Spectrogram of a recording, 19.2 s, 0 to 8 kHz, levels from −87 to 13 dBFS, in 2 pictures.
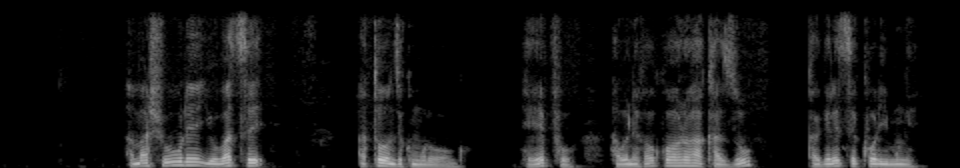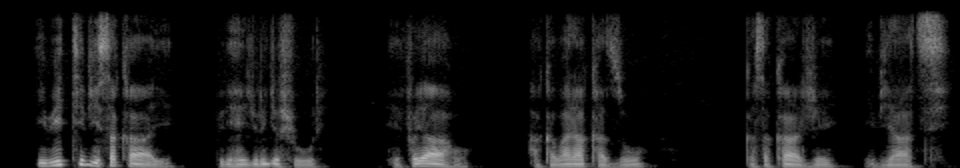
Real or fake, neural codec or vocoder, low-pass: real; none; 7.2 kHz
